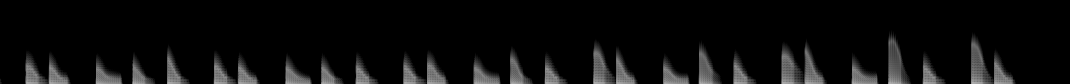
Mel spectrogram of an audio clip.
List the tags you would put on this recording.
Music > Solo instrument
TB-03 hardware Acid techno Roland synth electronic Recording 303 house

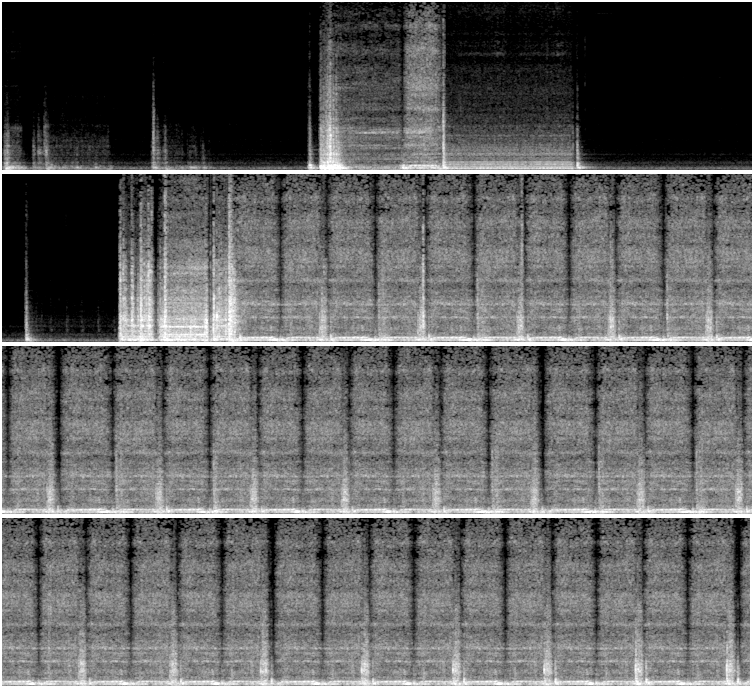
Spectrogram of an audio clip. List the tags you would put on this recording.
Sound effects > Other
Canon canon-pixma ink machine printers sleep

